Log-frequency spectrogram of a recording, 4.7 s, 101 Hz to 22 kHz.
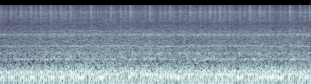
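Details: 2004 VW Jetta 2.0 engine with P0303, misfire counters rising on cylinder 3 only: idle runs rough with an uneven, stumbling beat over the engine drone; cylinder 3 misfire.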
